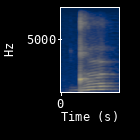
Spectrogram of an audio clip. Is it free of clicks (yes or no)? no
